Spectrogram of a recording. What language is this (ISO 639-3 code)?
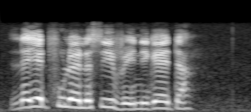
ssw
